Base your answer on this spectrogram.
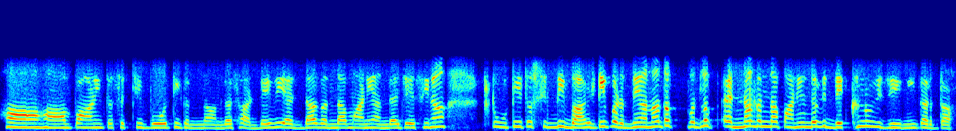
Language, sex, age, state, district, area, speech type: Punjabi, female, 18-30, Punjab, Fazilka, rural, conversation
